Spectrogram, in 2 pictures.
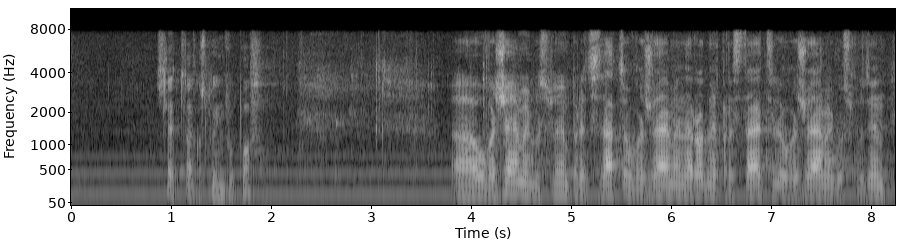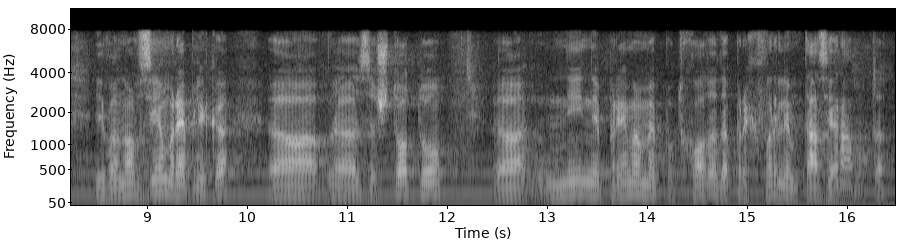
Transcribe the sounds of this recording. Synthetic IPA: slɛt̪ːovaɡospod̪infopɔf | ʊvɐʒaɛmiɡospod̪inpɾɛt̪sɛd̪at̪ɛlˠʊvɐʒaɛminɐɾɔd̪nipɾɛt̪st̪avit̪ɛlʲiʊvɐʒaɛmɛɡospod̪in | ivɐnɔfziɐmɾɛplʲikə | zɐʃt̪ɔt̪o | niɛnɛpɾiɛmɐmɛpot̪xɔd̪əd̪ɐpɾɛxvɤɾlʲimt̪aziɾabot̪ə

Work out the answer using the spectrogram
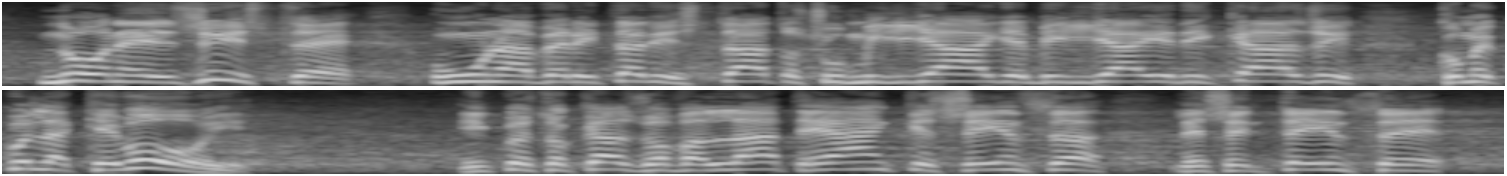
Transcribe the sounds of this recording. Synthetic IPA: nonezist̪e | unaveɾit̪ad̪ist̪aːt̪osumːiʎːajaemːiʎːaːjad̪ikaːzi | komekwelːakevɔj | iŋkwest̪okaːzoavalːaːt̪eaŋkesɛnt̪sa | lesent̪ɛnt̪se

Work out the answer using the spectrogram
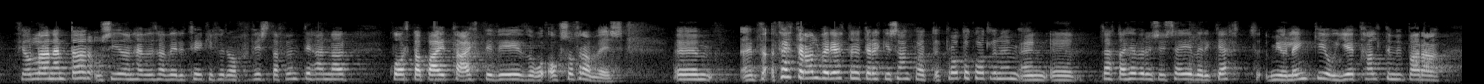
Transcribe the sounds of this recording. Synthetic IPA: fjowɾlaɣanɛmt̪aɾɔ̰ɣsiːðanɦɛvðɪθaðvɛːɾɪðt̪ʰɛːcɪfɪɾɪɾafɪ̥st̪afʏnt̪ɪɦɛnːaɾ̥ | kʰvɔr̥t̪aðpaːjt̪aajht̪ɪvɪðɔɣʔɔ̰wsɔfɾamvejs | ɛnθθɛht̪ɛɾalvɛɾjɛht̪aθɛht̪ːɛɾɛhcɪsamkʰvat̪pʰɾowt̪ɔkʰɔt̪lɪnʏmɛnθɛht̪aɦɛvʏɾɪnsʏseːjɪvɛːɾɪðcɛr̥t̪mjœːɣlejɲcɪɔɣjɛt̪ʰalt̪ɪmɪpaːɾa

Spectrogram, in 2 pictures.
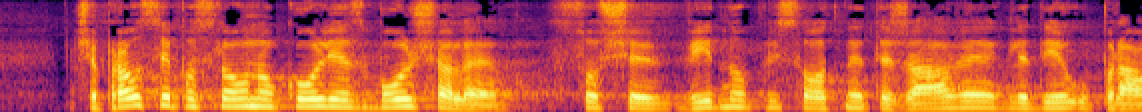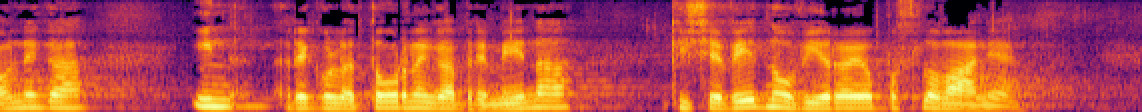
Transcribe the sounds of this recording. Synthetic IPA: t͡ʃɛpɾawsɛjɛpɔslɔwnɔːkoːljɛzboːlʃalɛsɔʃɛʋeːd̪nɔpɾisɔːt̪nɛt̪ɛʒaːʋɛɡlɛd̪eːupɾaːwnɛɡa | inɾɛɡulat̪oːɾnɛɡabɾɛmeːna | kiʃɛʋeːd̪nɔɔʋiːɾajɔpɔslɔʋaːnjɛ

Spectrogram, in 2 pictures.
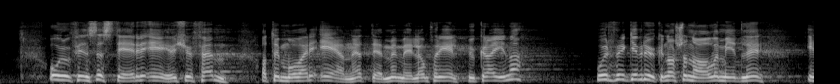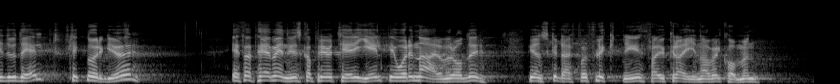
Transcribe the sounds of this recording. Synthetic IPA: ʊɾufəɪnsɪst̪eːɾəɾɪeːʉːçʉːəfɛmːɑt̪̚d̪ɛmɔʋæːɾəʔeːnɪheːt̪̚d̪ɛmɛmɛlːɔmfɔɾɔjɛlpəʉkɾɑiːnɑ | ʋʊɾfɔɾɪkːəbɾʉːkəɳɑʂʊnɑːləmɪd̪ləɾɪnd̪ɪʋɪd̪ʉɛlt̪ʂɭiːknɔɾɡəjøːɾ | ɛfæpʰeːmeːnəɾʋɪskɑlpʰɾɪʊɾɪt̪ʰeːɾəjɛlpɪʋoːɾənæːɾɔmɾoːd̪əɾʋɪœnskəɖæɾfɔɾflʏkt̪nɪŋəfɾɑʉkɾɑiːnɑʋɛlkʰɔmːən

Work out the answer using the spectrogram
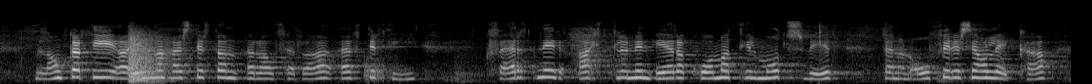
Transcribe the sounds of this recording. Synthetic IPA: lawŋkaɾ̥θiaðɪnːaɦajst̪ɪr̥t̪anrawθɛrːaɛft̪ɪɾ̥θi | kʰvɛɾt̪nɪɣajht̪lʏnɪnɛɾaðkʰɔːmat̪ʰɪlmoːwt̪svɪðθɛnːanoːwfɪɾɪ̥saaleːjkʰa

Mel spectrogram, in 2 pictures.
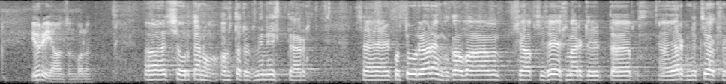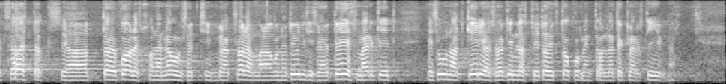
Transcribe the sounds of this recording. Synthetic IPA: jyɾijɑ̰ːnsonpɑlun | suːɾt̪ænuɑust̪ɑt̪ːˑud̪minist̪eɾ | se̞ːkult̪ːuːɾiɑɾe̞ŋɡ̥ukɑvɑseɑb̥sise̞ːsmærɡ̥id̪̥ | jɑjæɾrɡ̚mik̪søhekseksɑet̪ːˑɑksjɑt̪o̞e̞po̞le̞st̪mo̞le̞nːɤwse̞t̪ːˑsiːnpeɑkso̞le̞mɑnɑkune̞ːd̪yld̪̥ise̞d̪̥e̞ːsmærɡ̥id̪̥ | jɑsuːnɑd̪̥kiɾjɑsɑlkind̪lɑst̪iejt̪o̞ɦikst̪o̞kːˑume̞nt̪ːˑo̞lːɑd̪e̞klɑɾɑt̪ːiːvne

